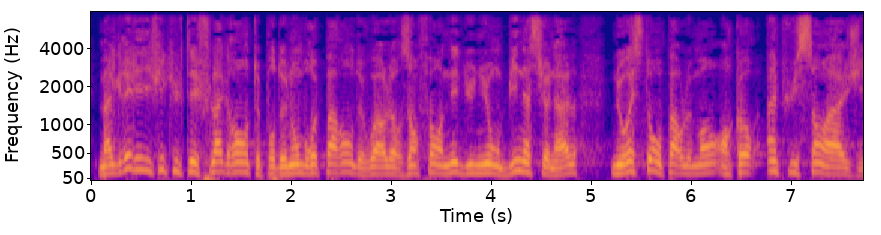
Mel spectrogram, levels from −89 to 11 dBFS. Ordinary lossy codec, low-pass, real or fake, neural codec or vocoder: none; 7.2 kHz; real; none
